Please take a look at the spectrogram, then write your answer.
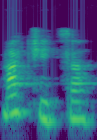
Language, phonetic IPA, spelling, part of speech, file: Polish, [maˈt͡ɕit͡sa], macica, noun, Pl-macica.ogg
